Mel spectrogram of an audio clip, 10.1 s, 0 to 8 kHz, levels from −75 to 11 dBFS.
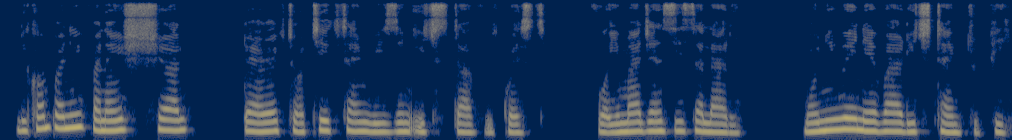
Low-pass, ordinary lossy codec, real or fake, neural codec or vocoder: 7.2 kHz; none; real; none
